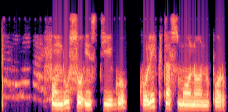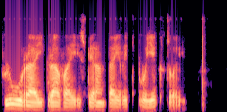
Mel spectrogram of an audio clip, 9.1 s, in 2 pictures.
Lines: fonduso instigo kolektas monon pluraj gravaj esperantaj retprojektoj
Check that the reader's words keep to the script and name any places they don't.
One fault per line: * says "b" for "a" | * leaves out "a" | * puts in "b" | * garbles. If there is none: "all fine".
* puts in "por"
